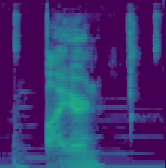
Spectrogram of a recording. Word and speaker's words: Bayern: Bayern Bayern proper way to say Bayern Munich.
